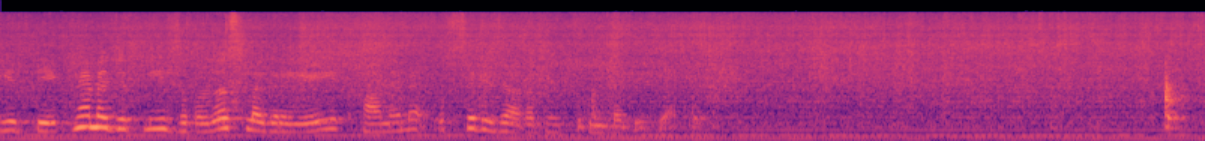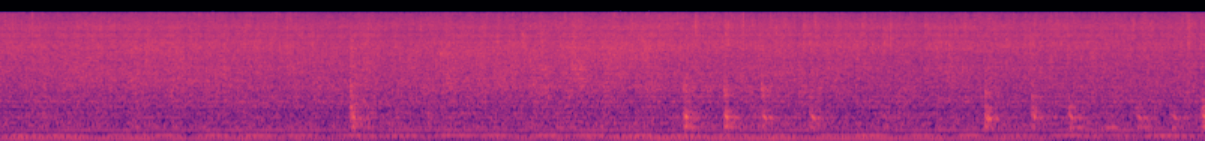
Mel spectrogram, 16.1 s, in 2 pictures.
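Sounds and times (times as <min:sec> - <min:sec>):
food sizzling on a griddle: 0:00.0 - 0:16.0
wooden spatula scraping a griddle: 0:01.5 - 0:09.3.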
